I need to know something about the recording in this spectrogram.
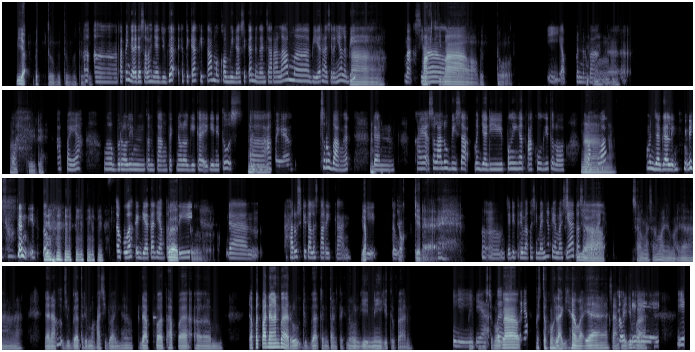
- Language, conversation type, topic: Indonesian, unstructured, Bagaimana peran teknologi dalam menjaga kelestarian lingkungan saat ini?
- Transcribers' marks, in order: tapping; chuckle; chuckle; laughing while speaking: "lingkungan"; chuckle; other background noise; alarm; laughing while speaking: "bertemu lagi ya"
